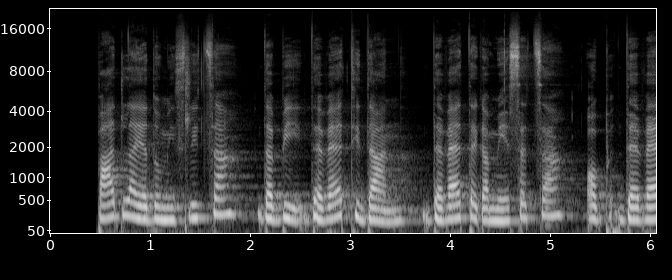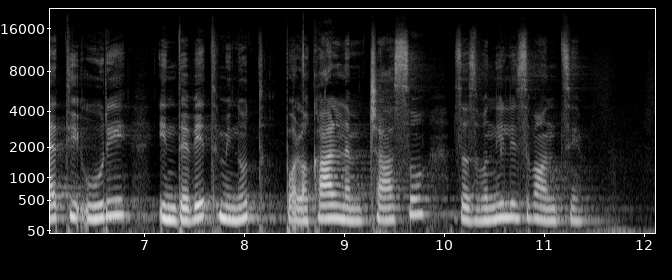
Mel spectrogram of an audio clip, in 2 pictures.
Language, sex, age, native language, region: Slovenian, female, 30-49, Slovenian, Savinja region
